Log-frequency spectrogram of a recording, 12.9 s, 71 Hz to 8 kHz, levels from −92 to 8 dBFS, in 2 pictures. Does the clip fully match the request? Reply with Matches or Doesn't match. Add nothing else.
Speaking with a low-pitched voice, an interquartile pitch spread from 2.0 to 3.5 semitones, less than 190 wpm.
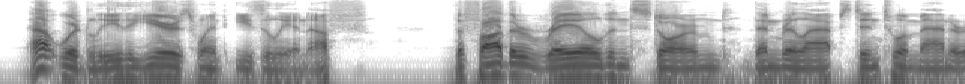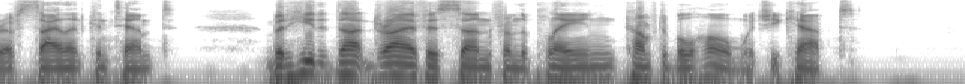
Matches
